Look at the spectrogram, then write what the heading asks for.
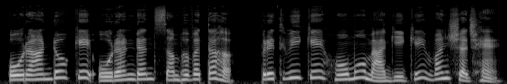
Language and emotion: Hindi, neutral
